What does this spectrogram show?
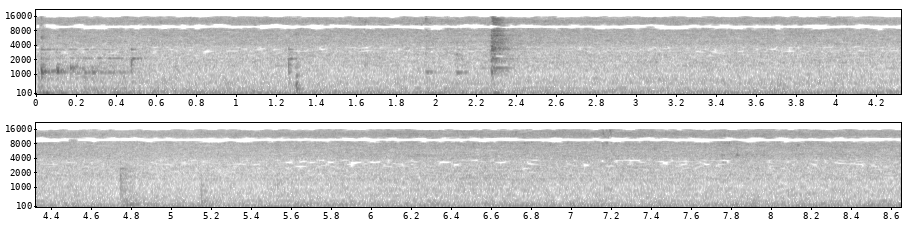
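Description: Cut okra (bhindi) frying in hot oil in a pan: a steady sizzle, with a few light clicks, the sharpest a little after two seconds in.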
